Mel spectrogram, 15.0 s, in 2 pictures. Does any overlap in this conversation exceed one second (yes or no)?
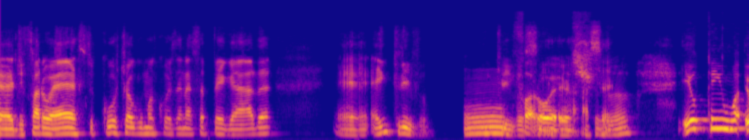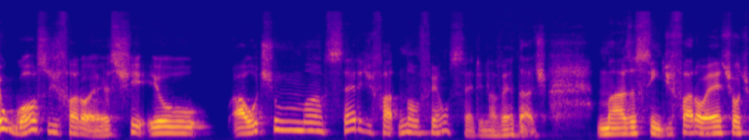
yes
